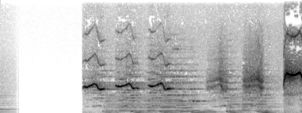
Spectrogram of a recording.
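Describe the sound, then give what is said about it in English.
After a short pause, a bright whistled melody rises and dips over a full, steady instrumental backing, with one louder, sharper whistled phrase at the very end. “because you're going to have so many whistling tunes going on in your head, you're not going to know what to do with them.”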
